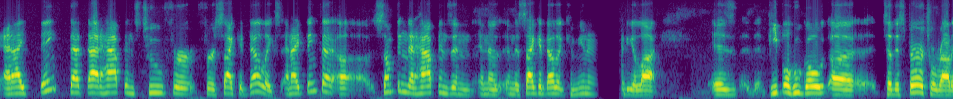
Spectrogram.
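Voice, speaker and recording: A man's voice: high-pitched, no echo. Young man, dry dull-sounding podcast mic. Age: 20s. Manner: rambling, with frequent "right?" tags and casual swearing. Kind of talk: casual podcast conversation.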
